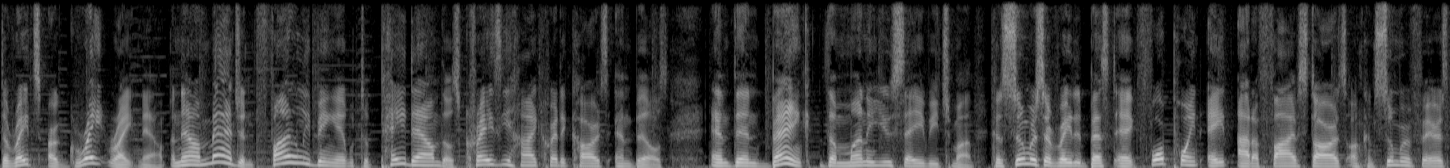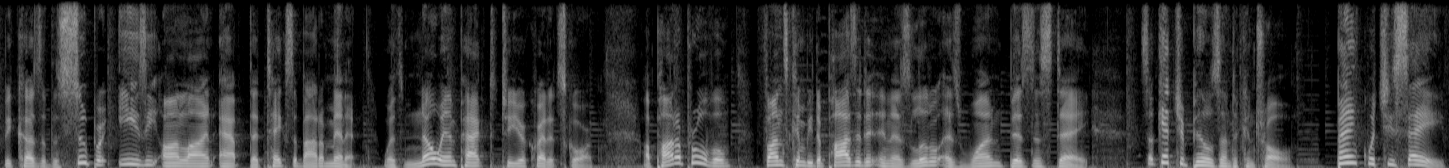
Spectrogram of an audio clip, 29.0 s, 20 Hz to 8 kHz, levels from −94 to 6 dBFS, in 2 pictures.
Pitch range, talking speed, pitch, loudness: 125-185 Hz, 180 wpm, 145 Hz, -25 LUFS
